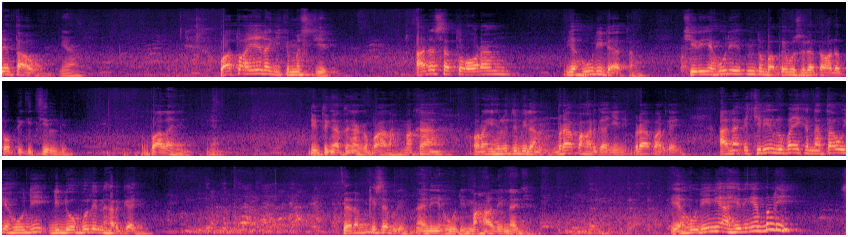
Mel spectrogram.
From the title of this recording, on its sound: LIVE at San Bernardino, California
